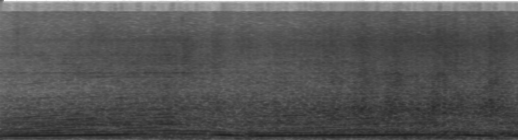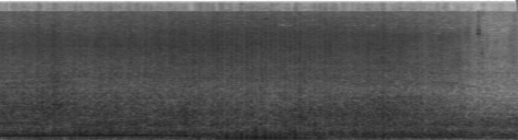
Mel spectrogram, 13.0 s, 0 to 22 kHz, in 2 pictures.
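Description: A Subaru BRZ/GR86 fitted with an HKS Hi-Power Spec L2 exhaust accelerates hard in second gear, its engine note rising steadily with a brief dip at each step, loud and close, then settling into a rougher drone.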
